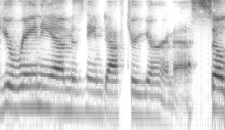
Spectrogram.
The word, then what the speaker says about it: Uranus: Also, I just learned that you pronounce it Uranus, not Uranus.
